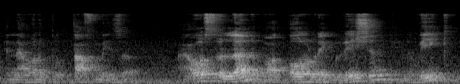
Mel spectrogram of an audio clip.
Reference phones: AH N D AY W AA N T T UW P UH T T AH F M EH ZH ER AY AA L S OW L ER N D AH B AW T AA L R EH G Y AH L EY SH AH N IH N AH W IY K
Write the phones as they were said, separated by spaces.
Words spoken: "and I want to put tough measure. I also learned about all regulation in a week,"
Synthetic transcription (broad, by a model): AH N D AY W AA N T T UW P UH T T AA F M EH Z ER AY AA L S OW L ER N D AH B AW T AA L R EH G Y AH L EY SH AH N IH N AH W IY K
